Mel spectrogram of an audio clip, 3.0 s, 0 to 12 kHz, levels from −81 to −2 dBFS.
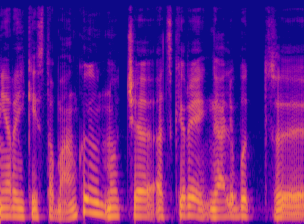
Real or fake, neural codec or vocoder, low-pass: real; none; 10.8 kHz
